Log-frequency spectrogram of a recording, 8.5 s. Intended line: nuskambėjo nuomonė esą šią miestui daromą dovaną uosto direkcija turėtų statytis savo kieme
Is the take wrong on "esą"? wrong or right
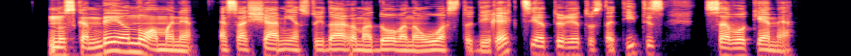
right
